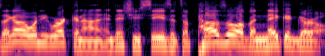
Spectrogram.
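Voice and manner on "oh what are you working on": high, all-happy motherly voice. Telling a story, voicing the kid's mom as she walks in, imitating a happy mom. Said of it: "all happy and stuff".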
